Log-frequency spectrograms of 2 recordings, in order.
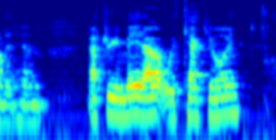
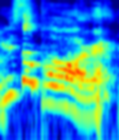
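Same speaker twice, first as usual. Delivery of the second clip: slow, much higher, louder laughing; 9 semitones higher, 12 dB louder, much slower than usual. Real, not acted. Friend laughing at the mouse trouble, loud and high. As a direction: laugh out the advice. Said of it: "mouse complaint".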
